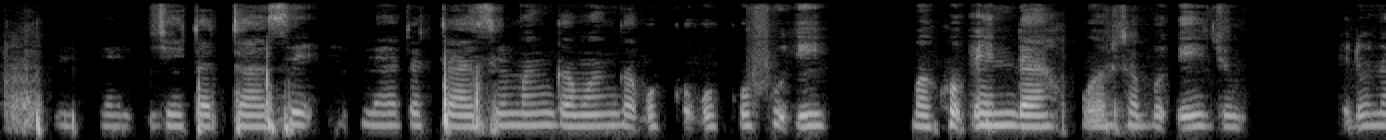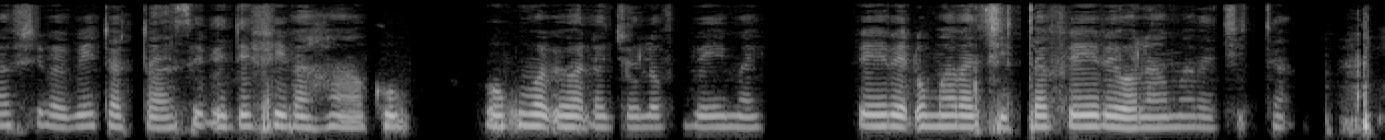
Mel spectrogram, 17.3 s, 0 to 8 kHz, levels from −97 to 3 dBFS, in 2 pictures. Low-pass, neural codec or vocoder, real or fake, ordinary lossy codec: 7.2 kHz; none; real; AAC, 32 kbps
